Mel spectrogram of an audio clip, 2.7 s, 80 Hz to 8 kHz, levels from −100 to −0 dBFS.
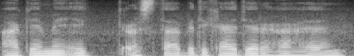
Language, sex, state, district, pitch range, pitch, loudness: Hindi, male, Arunachal Pradesh, Papum Pare, 115-120 Hz, 115 Hz, -15 LUFS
